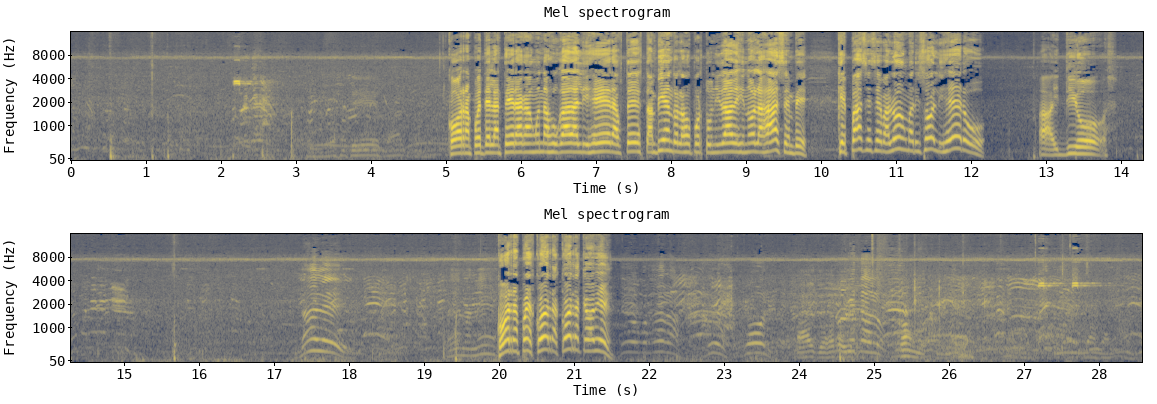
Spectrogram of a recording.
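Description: Girls call out to each other in the distance outdoors.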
